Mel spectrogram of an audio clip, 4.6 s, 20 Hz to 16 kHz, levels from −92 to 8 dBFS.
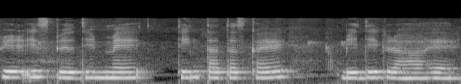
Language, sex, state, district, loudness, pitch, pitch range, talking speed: Hindi, female, Arunachal Pradesh, Papum Pare, -14 LUFS, 215 Hz, 210-230 Hz, 105 wpm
